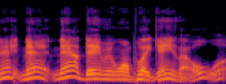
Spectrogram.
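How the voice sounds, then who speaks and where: A man's high-pitched voice in a Southern US accent, animated in tone, with ordinary pitch variation. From US South. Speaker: sports podcast host. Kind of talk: casual chat.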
